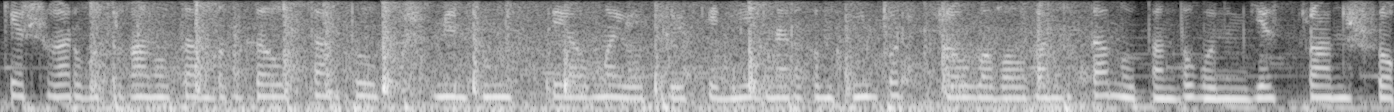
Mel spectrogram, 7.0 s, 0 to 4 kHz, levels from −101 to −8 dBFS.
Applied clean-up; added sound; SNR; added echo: none; Walk, footsteps; 4 dB; none.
